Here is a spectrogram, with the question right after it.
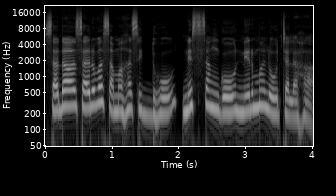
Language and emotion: Kannada, neutral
